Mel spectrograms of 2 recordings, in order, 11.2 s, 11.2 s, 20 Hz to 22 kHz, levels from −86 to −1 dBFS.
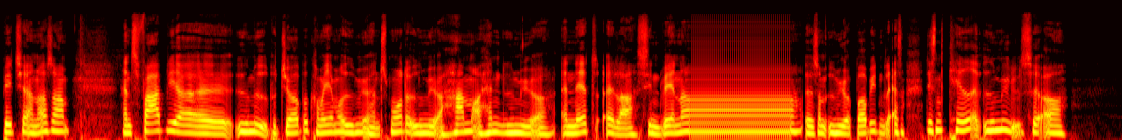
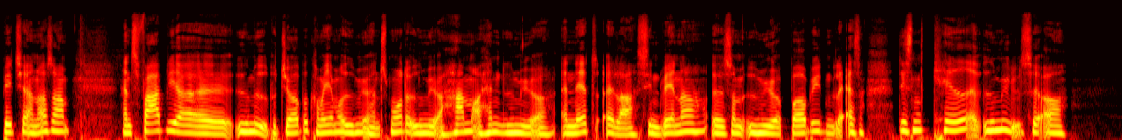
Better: second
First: audio freezing; at 7 s for 1 s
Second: none

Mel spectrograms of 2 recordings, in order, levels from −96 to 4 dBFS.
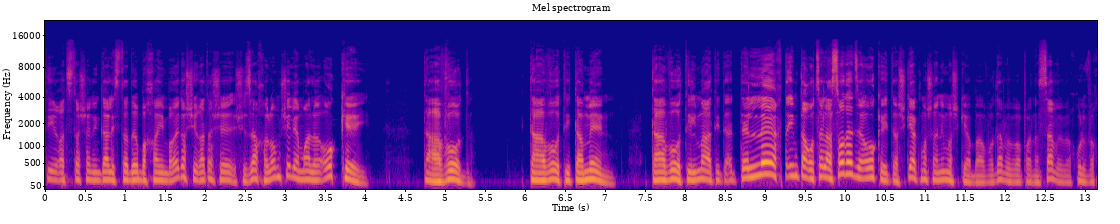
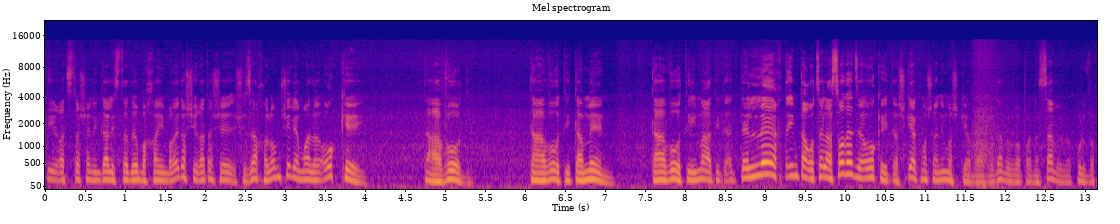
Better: first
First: none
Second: wind noise on the microphone; occasional gusts; 20 dB below the speech

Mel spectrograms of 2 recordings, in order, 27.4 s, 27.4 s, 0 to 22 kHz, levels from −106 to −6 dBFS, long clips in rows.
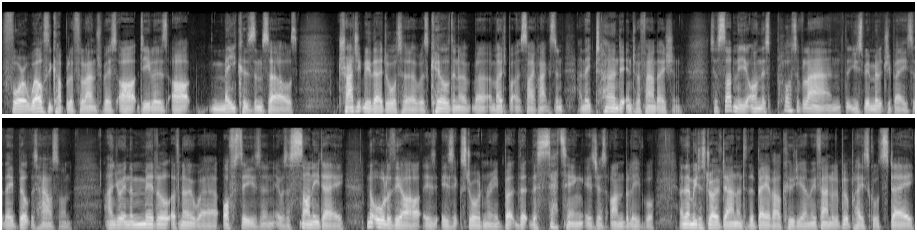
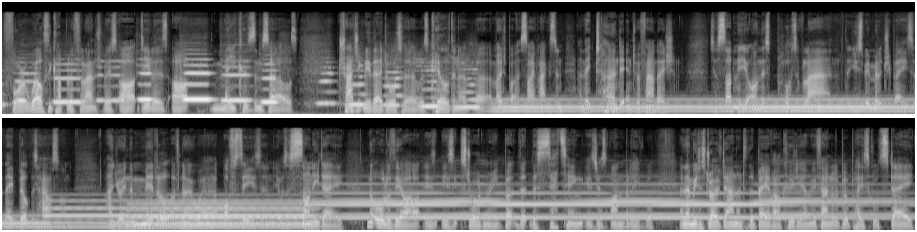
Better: first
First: none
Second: background music; very loud; throughout; 4 dB above the speech

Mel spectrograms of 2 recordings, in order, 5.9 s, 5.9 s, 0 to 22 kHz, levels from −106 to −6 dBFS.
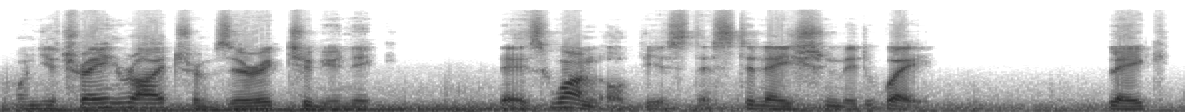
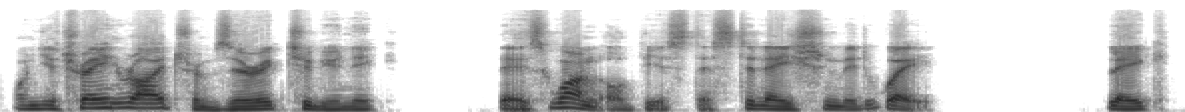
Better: second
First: low rumble; noticeable; throughout; 15 dB below the speech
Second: none

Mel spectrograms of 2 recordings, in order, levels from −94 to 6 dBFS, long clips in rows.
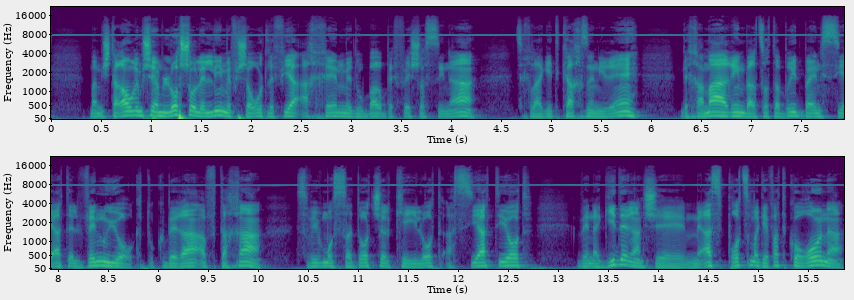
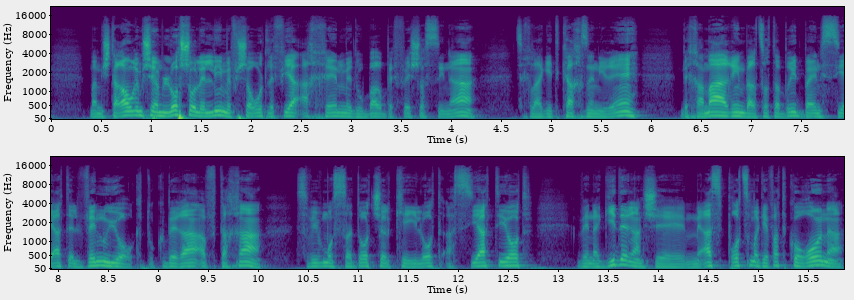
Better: second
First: high-pitched whine; noticeable; throughout; 8 kHz, 15 dB below the speech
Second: none

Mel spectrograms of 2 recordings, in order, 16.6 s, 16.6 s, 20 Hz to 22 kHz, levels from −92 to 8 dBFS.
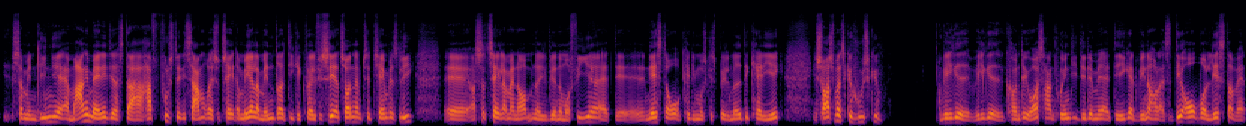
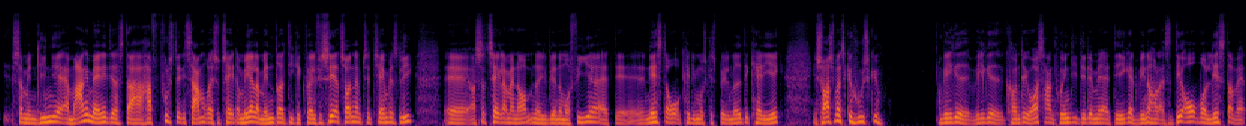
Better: second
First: thin; very slightly; fading below 250 Hz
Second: none

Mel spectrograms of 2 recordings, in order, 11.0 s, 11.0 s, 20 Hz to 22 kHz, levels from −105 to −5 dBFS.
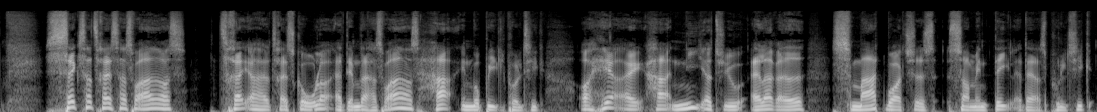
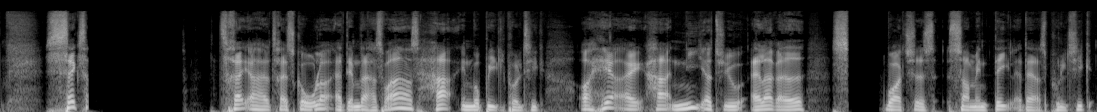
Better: first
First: none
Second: audio cutting out; at 1 s for 1 s and at 8.5 s

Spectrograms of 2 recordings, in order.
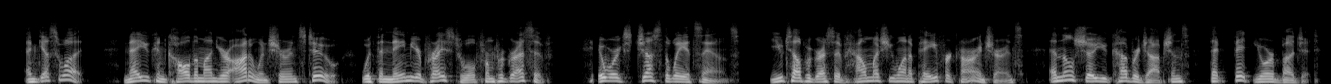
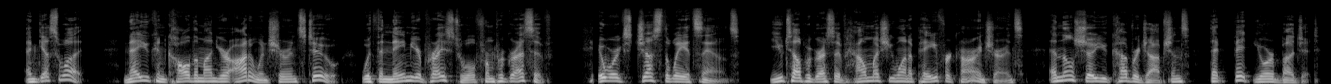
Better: second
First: muffled; very; fading above 3.5 kHz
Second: none

